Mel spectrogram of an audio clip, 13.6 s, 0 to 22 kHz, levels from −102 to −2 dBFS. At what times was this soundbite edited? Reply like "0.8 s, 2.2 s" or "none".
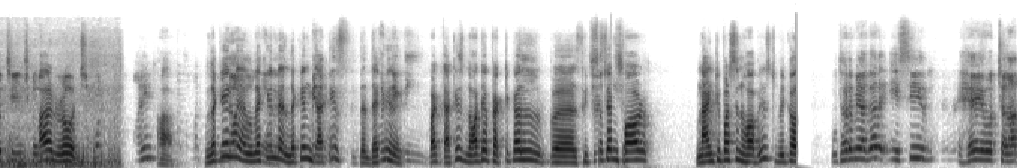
6.9 s, 10.6 s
